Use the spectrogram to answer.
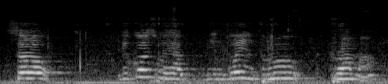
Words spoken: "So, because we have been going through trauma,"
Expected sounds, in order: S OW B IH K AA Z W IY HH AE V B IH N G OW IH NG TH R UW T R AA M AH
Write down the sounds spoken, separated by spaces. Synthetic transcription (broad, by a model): S OW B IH K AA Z W IY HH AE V B IH N G OW IH NG TH R UW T R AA M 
